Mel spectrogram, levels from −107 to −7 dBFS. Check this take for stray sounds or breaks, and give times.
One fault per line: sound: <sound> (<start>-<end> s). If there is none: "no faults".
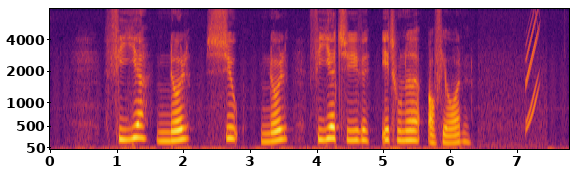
sound: chirp (7.1-7.4 s)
